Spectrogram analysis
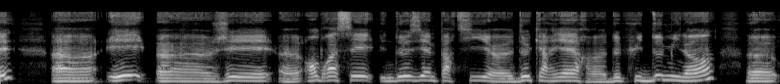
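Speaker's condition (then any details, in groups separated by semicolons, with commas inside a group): No condition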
